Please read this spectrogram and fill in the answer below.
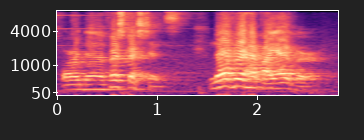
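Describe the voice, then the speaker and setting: A young man with an Indonesian accent hosts a casual game in halting, non-native English with loose grammar. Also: on the high side, big pitch swings. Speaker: host. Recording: echoey room, background music.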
